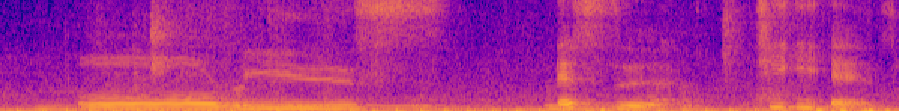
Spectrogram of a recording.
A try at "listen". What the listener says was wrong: 오케이, 리스텐이 아니고 리슨. 스펠링 네. 조심해야 되고요.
